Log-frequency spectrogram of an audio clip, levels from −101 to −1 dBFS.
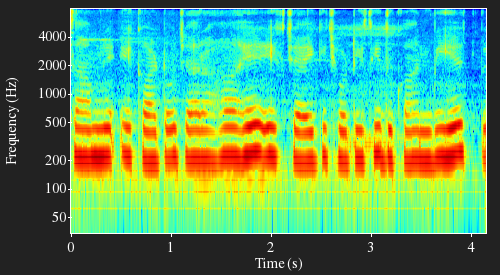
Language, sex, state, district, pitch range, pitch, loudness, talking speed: Hindi, female, Himachal Pradesh, Shimla, 205-220 Hz, 215 Hz, -14 LUFS, 215 wpm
